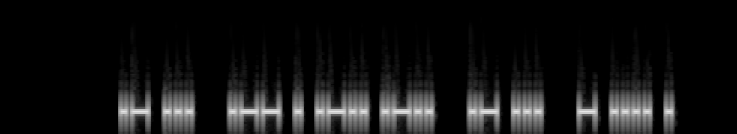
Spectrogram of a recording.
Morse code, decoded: AS WELL AS THE

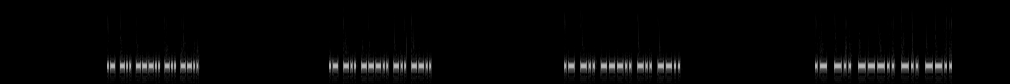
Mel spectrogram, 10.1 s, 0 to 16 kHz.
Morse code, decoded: AD8DZ AD8DZ AD8DZ AD8DZ

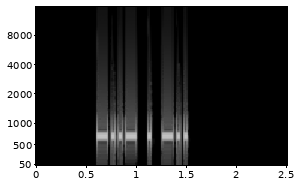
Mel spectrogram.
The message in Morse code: XED

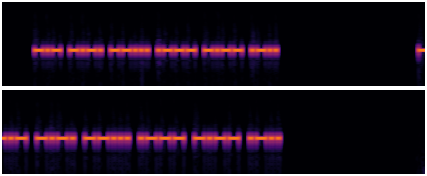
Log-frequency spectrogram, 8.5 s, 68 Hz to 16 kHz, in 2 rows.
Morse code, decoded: KC7JYL KC7JYL

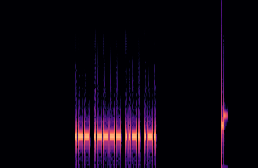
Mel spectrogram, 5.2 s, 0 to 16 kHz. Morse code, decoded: W1FR

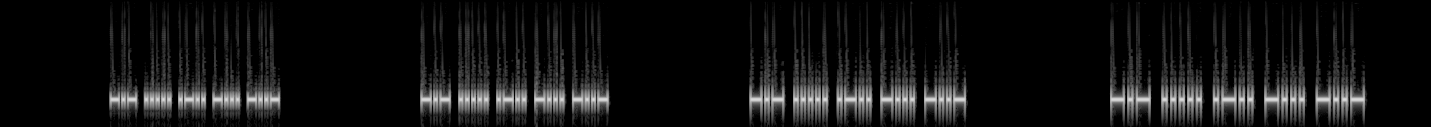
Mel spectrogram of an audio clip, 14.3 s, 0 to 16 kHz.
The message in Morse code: K5LBX K5LBX K5LBX K5LBX

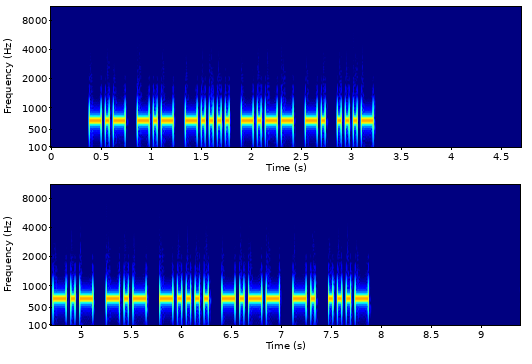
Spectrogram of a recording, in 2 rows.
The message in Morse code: KK6YNV KK6YNV

